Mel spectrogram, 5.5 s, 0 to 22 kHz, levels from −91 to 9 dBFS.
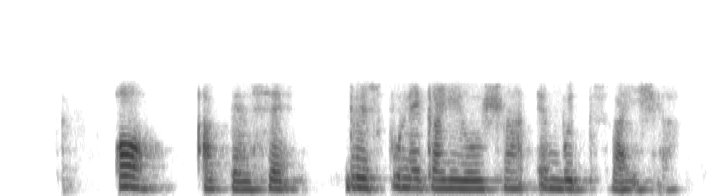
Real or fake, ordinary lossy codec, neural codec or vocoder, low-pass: fake; Opus, 16 kbps; codec, 44.1 kHz, 7.8 kbps, Pupu-Codec; 3.6 kHz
